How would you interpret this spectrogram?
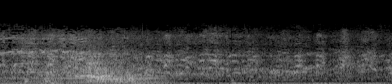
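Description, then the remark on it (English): A cowboy's horse, ridden back to Poison Creek and told to whoa, lets out a loud, rough whinny lasting about a second and a half, then it fades into a steady hissing background with no voices. “I'm sorry, horse.”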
